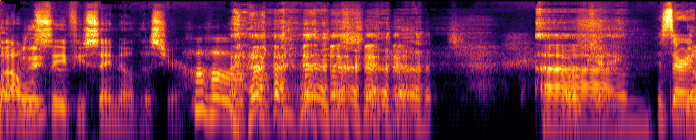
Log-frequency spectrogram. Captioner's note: all laughing softly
